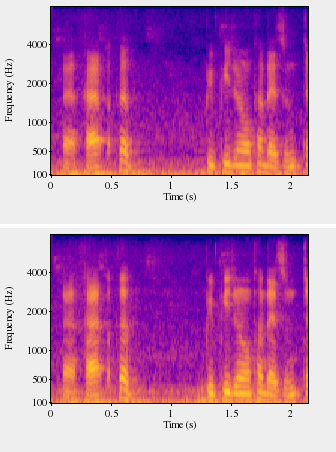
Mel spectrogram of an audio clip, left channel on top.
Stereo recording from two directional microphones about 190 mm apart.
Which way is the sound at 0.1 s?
30° right (ahead or behind).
